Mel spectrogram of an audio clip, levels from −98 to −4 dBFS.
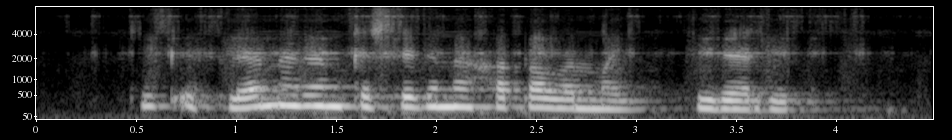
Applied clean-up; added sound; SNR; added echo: neural separator model SepFormer DNS4.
